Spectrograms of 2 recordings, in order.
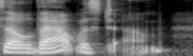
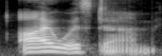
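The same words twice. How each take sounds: First: Oh, that was dumb with the weight on "that"; the word "that" carries the stress. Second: I was dumb with the weight on "I"; the word "I" carries the stress. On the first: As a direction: lean on "that", blaming the act. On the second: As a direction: lean on "I", blaming yourself. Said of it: "but it wasn't". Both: Shown as a demonstration.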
